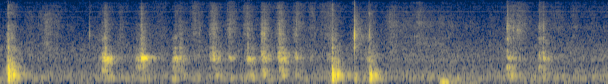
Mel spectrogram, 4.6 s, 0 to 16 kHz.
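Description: A wooden stylus lightly scratches fine lines into the coating of a flat, black-coated scratch-art sheet, about A4, lying on a table. Fourteen short, quiet, dry scratches come in irregular bursts. Each has a soft, papery rasp with a slight bright edge and no ring.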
